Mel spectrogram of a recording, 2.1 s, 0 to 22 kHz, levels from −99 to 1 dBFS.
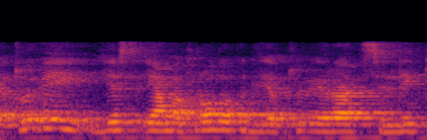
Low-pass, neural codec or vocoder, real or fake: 7.2 kHz; none; real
